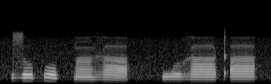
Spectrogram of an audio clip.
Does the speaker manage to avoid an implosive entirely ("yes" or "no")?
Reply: no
